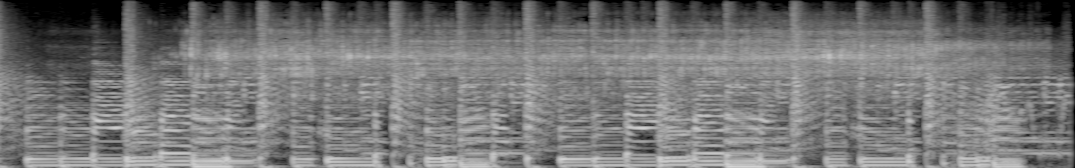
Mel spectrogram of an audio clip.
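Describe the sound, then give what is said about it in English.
Running water hisses and crackles loudly and steadily, sounding like food sizzling in a hot pan, with low rumbling tones pulsing underneath throughout. “Damn, you frying chicken in there?”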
